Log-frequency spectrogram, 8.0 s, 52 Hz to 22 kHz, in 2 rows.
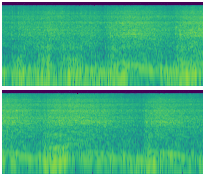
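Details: Zontes 125 single-cylinder, warmed up, choke off, after fuel tank flushed of rust, twigs and water (carb had blocked despite filter): picks up smoothly through several throttle blips and settles without stumbling; running normally.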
